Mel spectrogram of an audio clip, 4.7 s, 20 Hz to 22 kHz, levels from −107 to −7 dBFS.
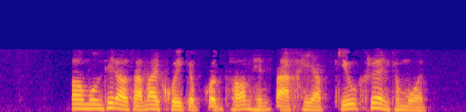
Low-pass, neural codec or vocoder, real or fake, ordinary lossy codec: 3.6 kHz; none; real; AAC, 24 kbps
